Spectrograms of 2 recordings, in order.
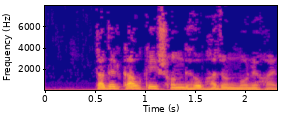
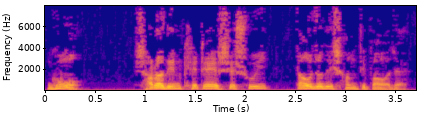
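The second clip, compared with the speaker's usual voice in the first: louder, higher exasperated grumble; irritated outburst; 5 semitones higher, 5 dB louder than usual. A narrator's reading. Tired father snapping at whispering children, louder. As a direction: snap at the chattering kids. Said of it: "বাবা বলে উঠলেন".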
